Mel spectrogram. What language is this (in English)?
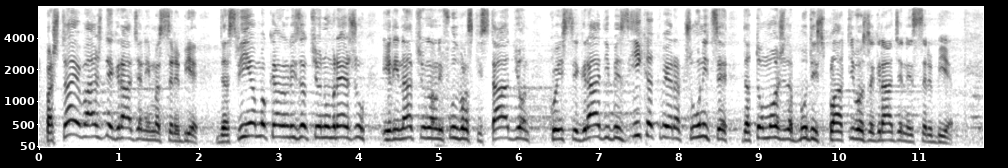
Serbian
